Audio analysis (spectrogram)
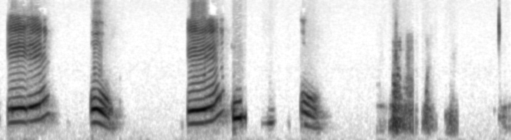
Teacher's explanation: এ আর ও যখন বলবা তখন দেখবে এটা হচ্ছে গিয়ে অর্ধ সংবৃত।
